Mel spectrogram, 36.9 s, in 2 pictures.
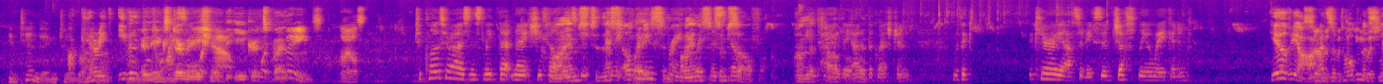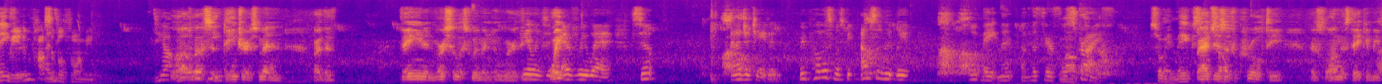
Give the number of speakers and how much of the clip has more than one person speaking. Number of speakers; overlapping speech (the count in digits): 7, about 31%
